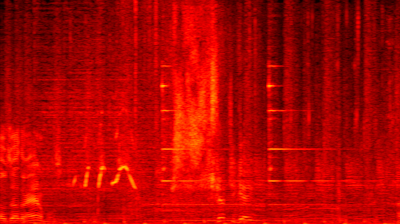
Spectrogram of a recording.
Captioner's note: dinging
